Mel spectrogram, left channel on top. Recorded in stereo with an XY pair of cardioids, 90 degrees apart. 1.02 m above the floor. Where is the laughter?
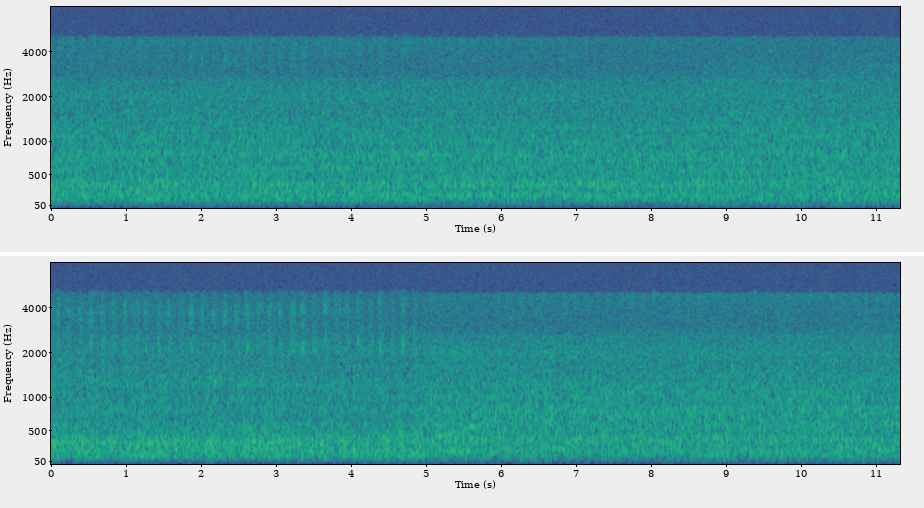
No laughter in this recording.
